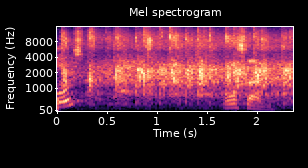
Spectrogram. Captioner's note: applause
